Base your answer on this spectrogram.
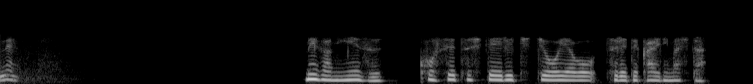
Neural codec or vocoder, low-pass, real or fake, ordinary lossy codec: none; 3.6 kHz; real; Opus, 32 kbps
